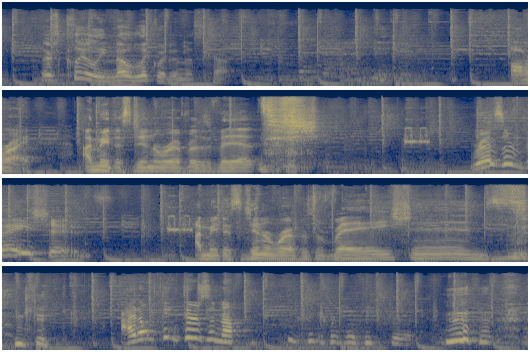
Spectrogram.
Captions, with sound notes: There's clearly no liquid in this cup. All right? I made this dinner revserveaahhh Reservations! I made this dinner reveservaaaaationzzz (laughing) I don't think there's enough of this (laugh mumbling)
